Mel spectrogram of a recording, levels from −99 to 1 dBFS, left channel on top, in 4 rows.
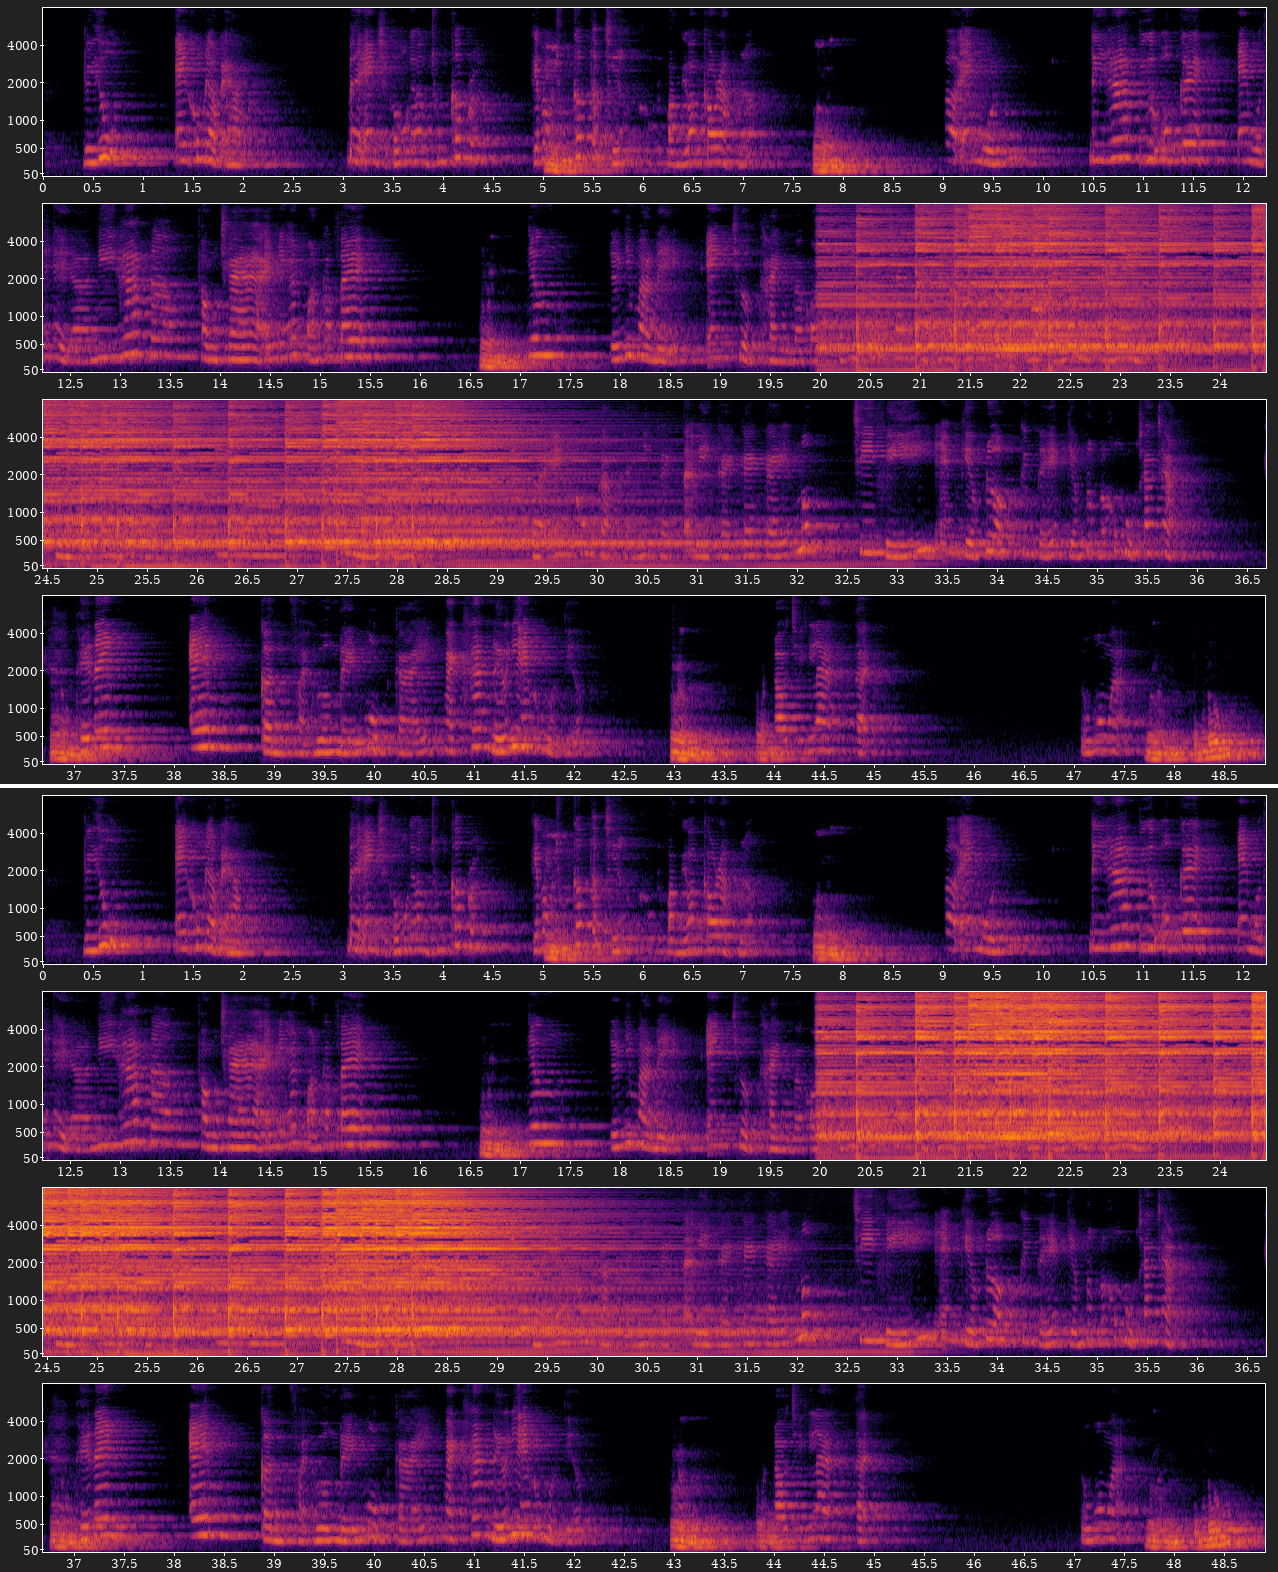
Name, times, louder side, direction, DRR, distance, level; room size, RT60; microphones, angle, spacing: voice 1, 0.4-0.8 1.3-2.0 3.0-4.4 4.9-7.1 9.0-9.8 10.5-11.6 11.9-15.5 17.0-17.5 17.9-18.6 18.9-23.3 24.6-25.8 26.2-27.0 27.3-28.3 29.3-32.2 32.6-35.8 36.7-37.5 38.1-38.6 38.9-42.1 44.0-45.0 47.1-47.5, left 1 dB, ahead, 1 dB, 1.0 m, -42 dB
voice 2, 7.7-8.1 16.6-16.9 36.8-37.1 43.0-43.3 43.8-44.0 47.7-48.6, left 1 dB, 65° left, 4 dB, 1.8 m, -35 dB
sound 1, 19.9-32.4, right 9 dB, 40° right, 0.4 m, -24 dB
18.5 x 6.7 x 6.2 m, 1.4 s
head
